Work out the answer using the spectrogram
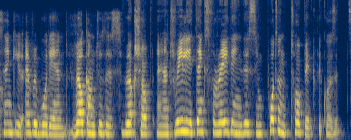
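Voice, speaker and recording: The speaker keeps a moderate pace with hardly any pauses and fairly even intonation. The background is quiet. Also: woman. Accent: Russian. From former USSR. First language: Russian. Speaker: evaluation expert. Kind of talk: presentation.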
